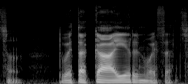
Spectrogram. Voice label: "gair", Welsh

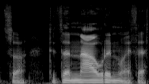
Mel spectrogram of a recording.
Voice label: "nawr", Welsh

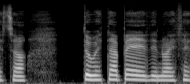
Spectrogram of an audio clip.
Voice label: "bedd", Welsh

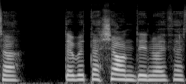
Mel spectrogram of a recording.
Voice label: "llond", Welsh

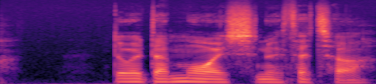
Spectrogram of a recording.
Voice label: "moes" Welsh

